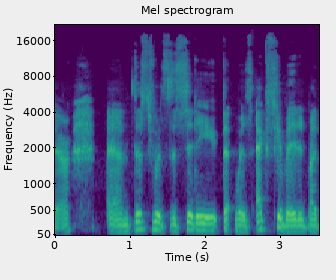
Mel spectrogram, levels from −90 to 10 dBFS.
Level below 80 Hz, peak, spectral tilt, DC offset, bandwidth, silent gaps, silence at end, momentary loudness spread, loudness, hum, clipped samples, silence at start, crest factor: -70 dBFS; -2 dBFS; -4.5 dB/octave; under 0.1%; 19 kHz; none; 0 s; 6 LU; -21 LUFS; none; under 0.1%; 0 s; 18 dB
